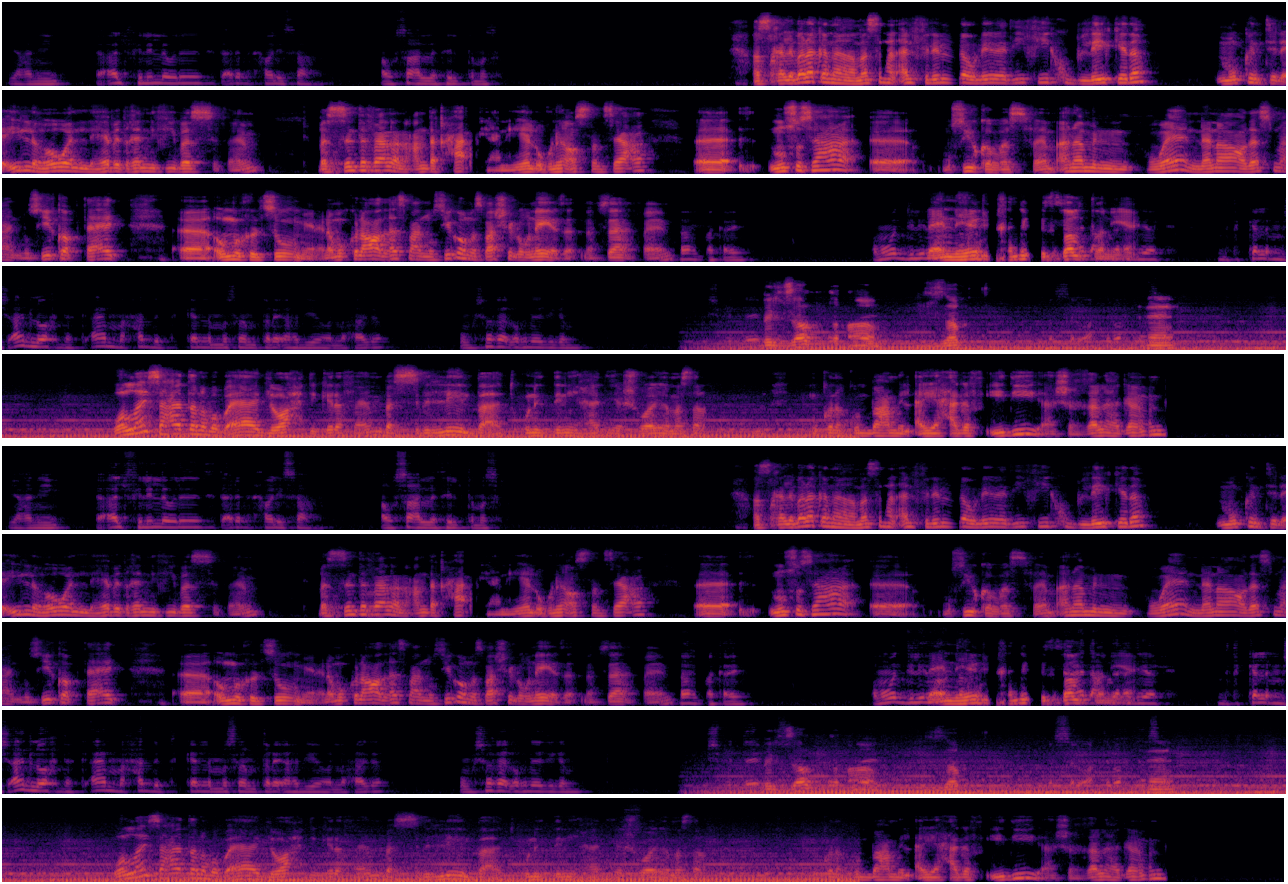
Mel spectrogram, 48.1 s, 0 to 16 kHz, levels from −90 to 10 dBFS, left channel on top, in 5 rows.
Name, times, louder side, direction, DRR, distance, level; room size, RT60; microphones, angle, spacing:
voice 1, 0.0-2.4 2.8-3.7 12.3-12.5 24.3-24.9 25.8-26.5 27.2-28.0 28.4-31.8 32.3-33.3 34.1-34.7 35.3-35.6 36.7-37.8 43.0-43.5 43.7-43.9, right 2 dB, 55° right, 7.4 m, -47 dB
voice 2, 5.5-8.6 9.1-11.6 12.0-14.5 14.8-24.3 26.2-27.8 34.6-36.2 37.5-37.7 39.4-43.8 44.1-47.3, left 5 dB, 60° left, 0.6 m, -33 dB
sound 1, 34.0-45.0, right 1 dB, 20° right, 0.6 m, -35 dB
head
